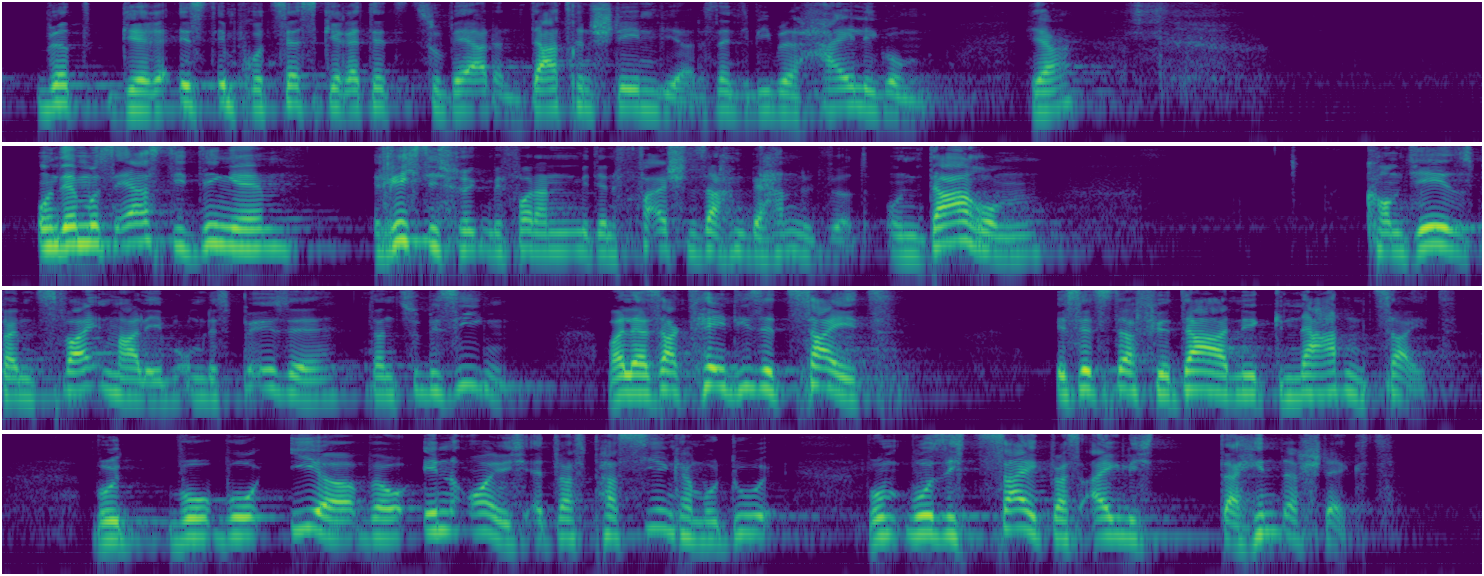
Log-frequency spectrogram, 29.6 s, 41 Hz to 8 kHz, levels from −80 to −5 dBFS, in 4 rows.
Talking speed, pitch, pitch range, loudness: 160 wpm, 170 Hz, 150-190 Hz, -29 LUFS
